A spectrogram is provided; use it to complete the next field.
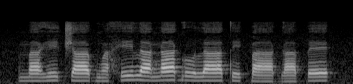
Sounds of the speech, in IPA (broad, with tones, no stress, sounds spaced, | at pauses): m a˧ ɣ e˦ t͡ʃ aː˧ ɡʷ ã˨ h e˦ l a˧ ŋ aː˦ ɡ o˧ l aː˦ t e˧ k͡p aː˨ ɡ a˨ p ɛ˦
